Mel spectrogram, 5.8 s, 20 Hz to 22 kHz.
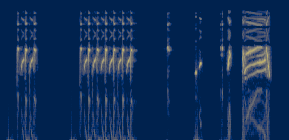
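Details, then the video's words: European goldfinch song from a Málaga-style recording meant for teaching young birds: bursts of rapid, repeated high notes in two phrases, scattered single chirps, then a sustained buzzy trill. "Nuevo CD malagueño para educar jilgueros EL TENOR DE MALAGA 2022/2023"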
